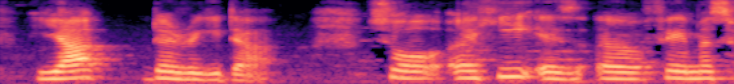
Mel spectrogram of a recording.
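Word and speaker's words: Jacques Derrida: the next one is you might call him jackass their Rider however in French it is pronounced as Yak darita so he is a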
